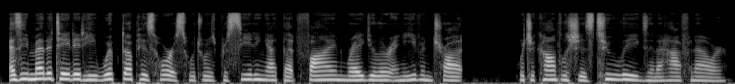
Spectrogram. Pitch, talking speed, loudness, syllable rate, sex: 200 Hz, 220 wpm, -18 LUFS, 6.2 syllables/s, female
